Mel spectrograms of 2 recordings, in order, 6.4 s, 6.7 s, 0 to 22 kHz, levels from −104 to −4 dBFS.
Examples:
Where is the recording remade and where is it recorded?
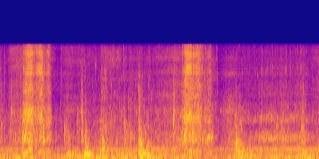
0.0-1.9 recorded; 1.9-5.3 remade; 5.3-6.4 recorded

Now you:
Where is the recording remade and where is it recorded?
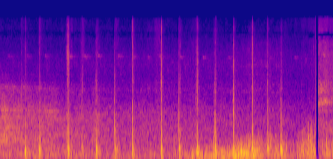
0.0-2.2 recorded; 2.2-3.1 remade; 3.1-4.2 recorded; 4.2-5.6 remade; 5.6-6.7 recorded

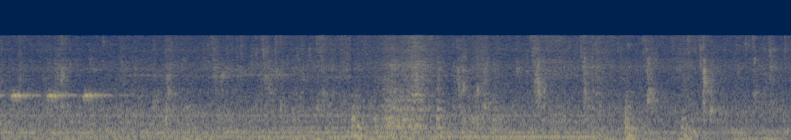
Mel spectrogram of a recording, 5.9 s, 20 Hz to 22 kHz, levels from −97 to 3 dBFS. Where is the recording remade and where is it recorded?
0.0-3.5 remade; 3.5-5.9 recorded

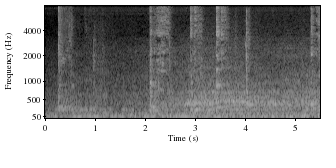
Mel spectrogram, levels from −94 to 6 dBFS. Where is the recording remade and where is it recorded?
0.0-5.5 recorded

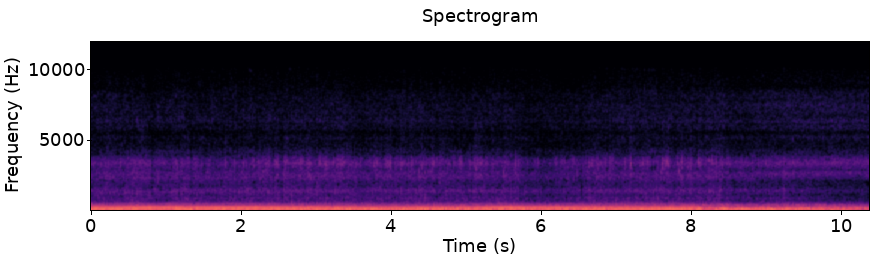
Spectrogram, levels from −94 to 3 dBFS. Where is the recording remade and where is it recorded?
0.0-0.6 recorded; 0.6-1.3 remade; 1.3-10.4 recorded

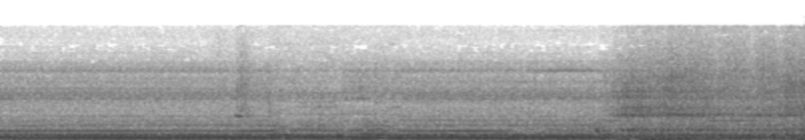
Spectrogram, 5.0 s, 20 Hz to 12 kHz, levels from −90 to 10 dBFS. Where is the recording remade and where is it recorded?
0.0-1.7 recorded; 1.7-2.5 remade; 2.5-5.0 recorded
